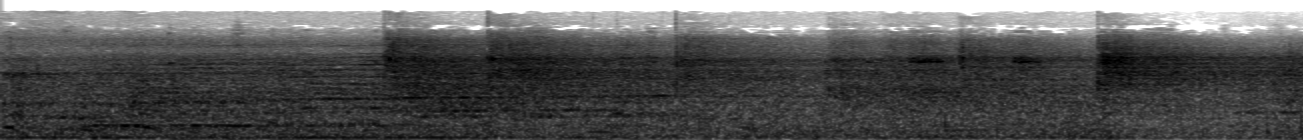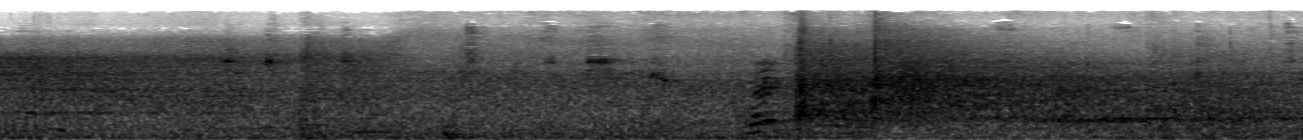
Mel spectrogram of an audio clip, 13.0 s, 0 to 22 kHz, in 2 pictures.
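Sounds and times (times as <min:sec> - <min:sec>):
faint voices: 0:00.0 - 0:13.0
hockey sticks clacking: 0:00.0 - 0:13.0.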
